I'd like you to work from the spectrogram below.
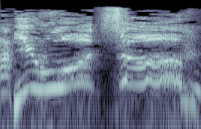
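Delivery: high, slow, shouted heckling yell. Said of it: "his buddy follows it up with this".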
